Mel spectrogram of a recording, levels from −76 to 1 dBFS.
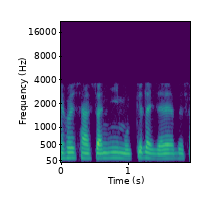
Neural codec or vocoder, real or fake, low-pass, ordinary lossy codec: none; real; 3.6 kHz; none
